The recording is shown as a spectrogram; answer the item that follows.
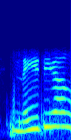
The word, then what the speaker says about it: Nadia: I'm Nadia. Hi. – Lydia or Nadia? – Nadia, like Nadia, but with the long A.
